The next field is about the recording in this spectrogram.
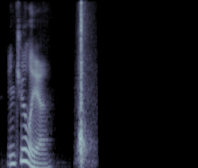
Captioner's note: swoosh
